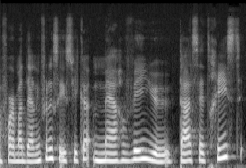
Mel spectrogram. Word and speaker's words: merveilleux: E aí em francês a gente vai falar merveilleux, tá? Se for feminino, merveilleuse, e se for masculino, merveilleux. Esse X aqui a gente não pronuncia.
